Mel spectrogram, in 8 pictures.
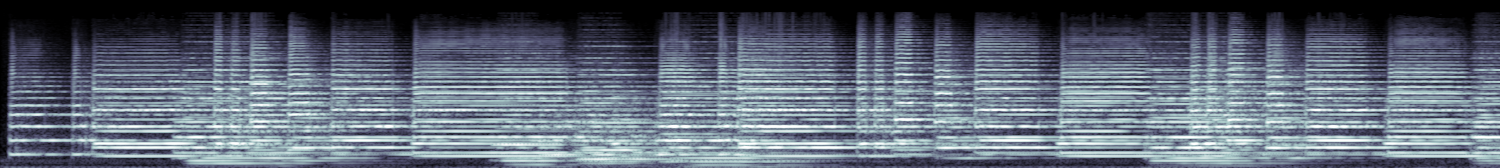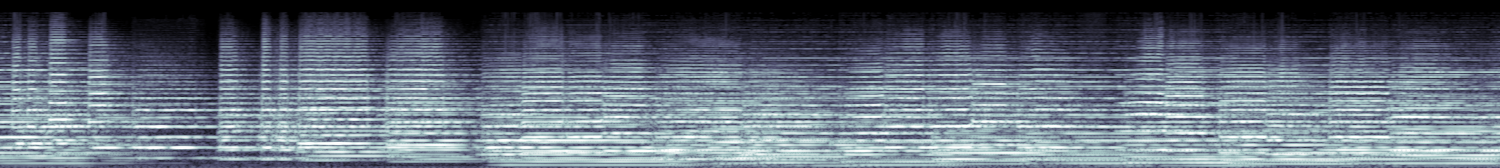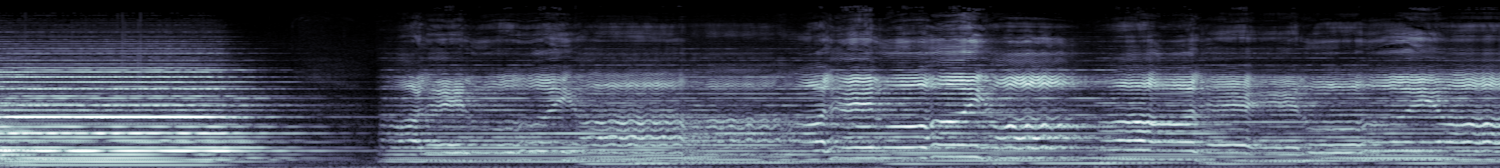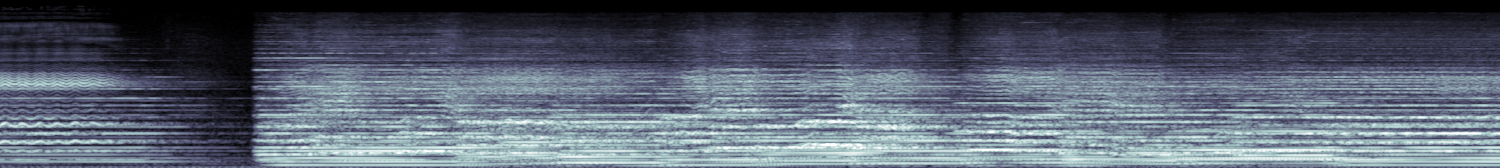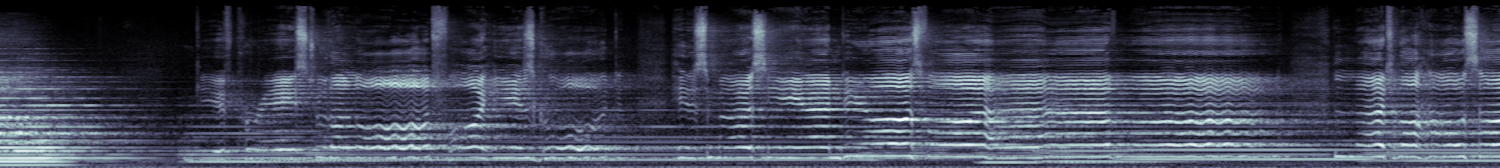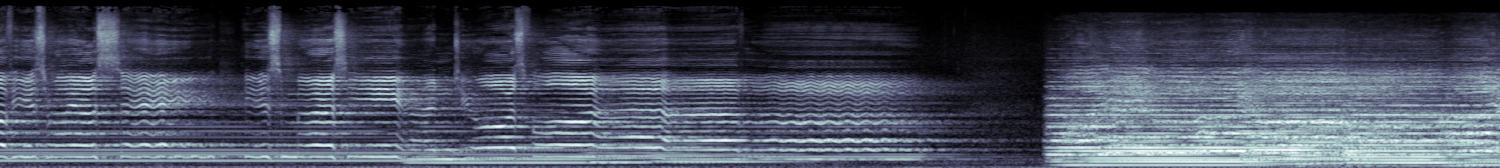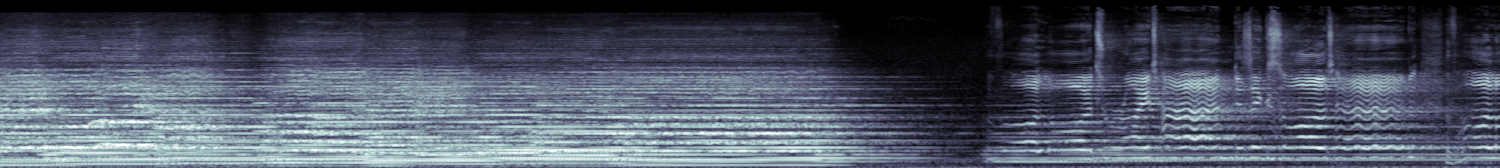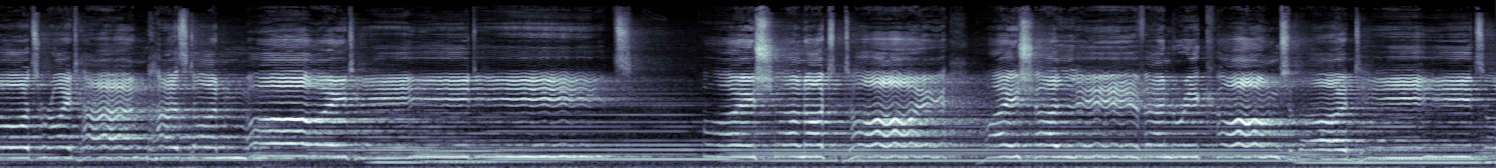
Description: Voicing: "Unison with descant","Cantor","Assembly"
